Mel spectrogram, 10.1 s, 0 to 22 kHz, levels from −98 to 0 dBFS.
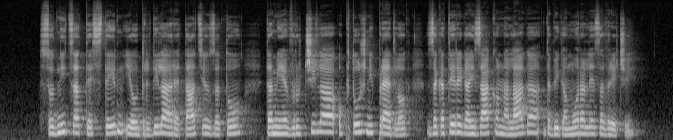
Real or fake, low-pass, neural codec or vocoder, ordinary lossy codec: real; none; none; none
